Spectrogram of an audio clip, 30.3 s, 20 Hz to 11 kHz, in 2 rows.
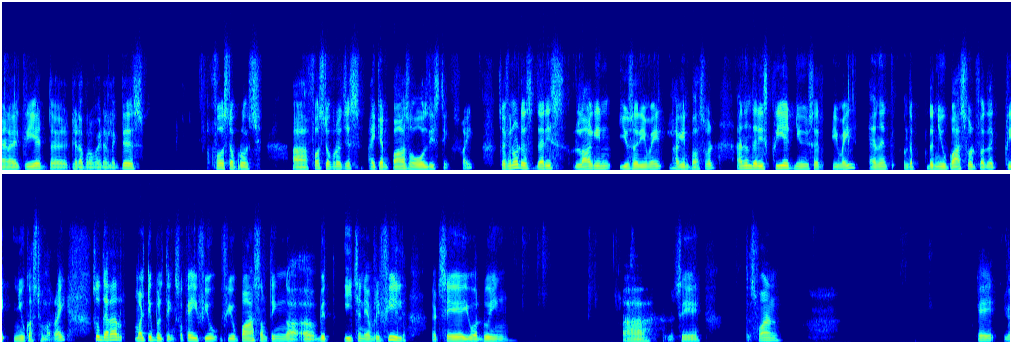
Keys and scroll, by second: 28.9 ctrl+c.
